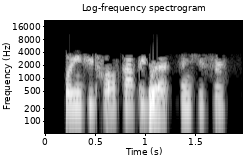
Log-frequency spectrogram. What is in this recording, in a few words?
Fire Departments Mesa Simulcast; TOPAZ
